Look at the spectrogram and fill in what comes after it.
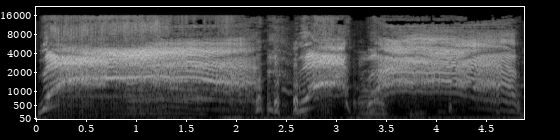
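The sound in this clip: Loud, high-pitched wailing as a person cries over being barred from hugging or kissing children on a long-awaited farewell tour. A long sustained wail breaks into short gasping sobs, then another drawn-out cry.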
